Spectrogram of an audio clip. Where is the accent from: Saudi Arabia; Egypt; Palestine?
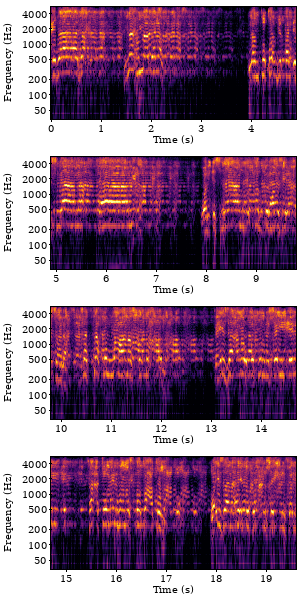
Egypt; ان يجعل بلدنا مصر الحديثه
